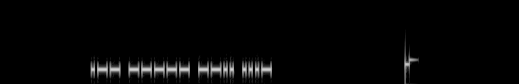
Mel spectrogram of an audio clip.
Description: Morse code, heard as a keyed tone, about 38 wpm, 700 Hz. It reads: W0ZV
